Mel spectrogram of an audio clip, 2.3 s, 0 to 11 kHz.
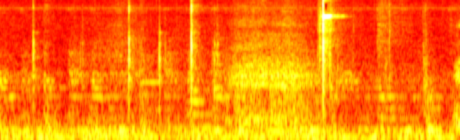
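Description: Faint metallic clicks of a Simson M53 gearbox gear being worked by hand on its shaft to check its play, with one sharper, ringing metal click near the end. The play is within tolerance.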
